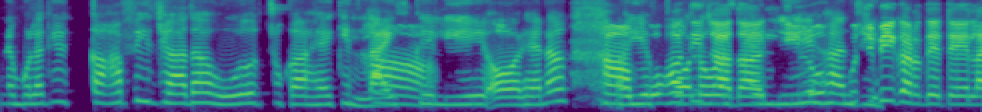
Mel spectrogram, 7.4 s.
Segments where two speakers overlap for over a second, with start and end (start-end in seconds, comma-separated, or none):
4.6-6.6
